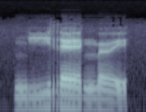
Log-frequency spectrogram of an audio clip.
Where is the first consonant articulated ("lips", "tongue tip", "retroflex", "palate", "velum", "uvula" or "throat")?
velum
